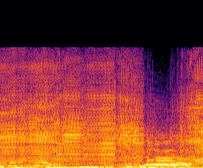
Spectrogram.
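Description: Battery-powered Holmatro hydraulic rescue cutter switched on: its electric motor and pump start a steady whine about a second in.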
